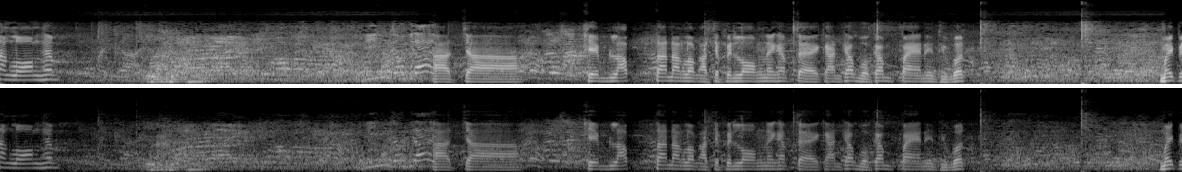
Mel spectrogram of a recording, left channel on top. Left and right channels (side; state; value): right; quieter; 10.7 dB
